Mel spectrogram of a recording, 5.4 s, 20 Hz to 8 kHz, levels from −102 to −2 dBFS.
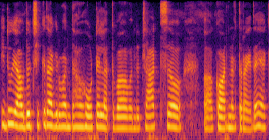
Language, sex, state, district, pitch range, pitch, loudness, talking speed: Kannada, female, Karnataka, Bangalore, 195-220 Hz, 210 Hz, -16 LUFS, 110 wpm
